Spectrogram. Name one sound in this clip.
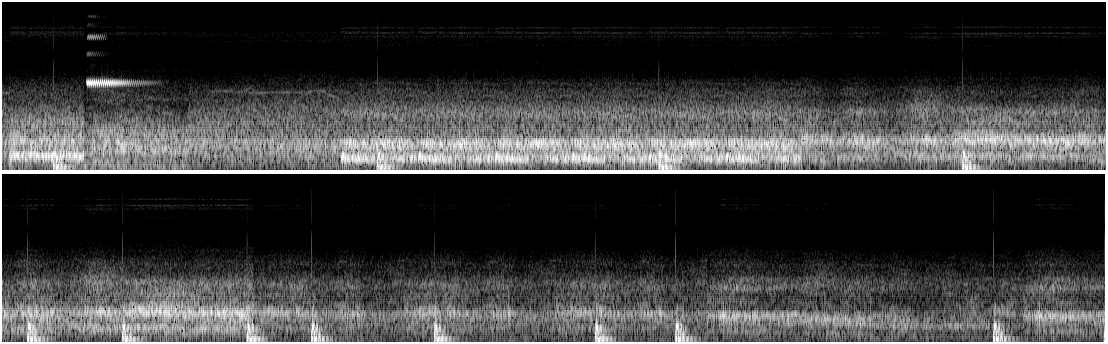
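A ball is kicked with dull thuds again and again.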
